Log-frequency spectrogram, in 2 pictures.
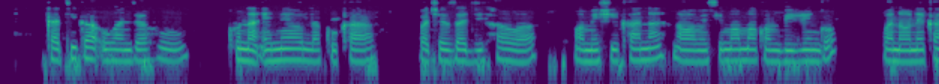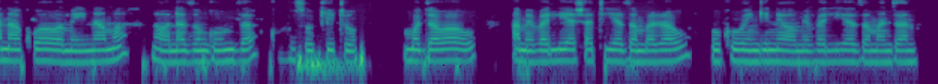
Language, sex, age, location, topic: Swahili, female, 25-35, Kisumu, government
